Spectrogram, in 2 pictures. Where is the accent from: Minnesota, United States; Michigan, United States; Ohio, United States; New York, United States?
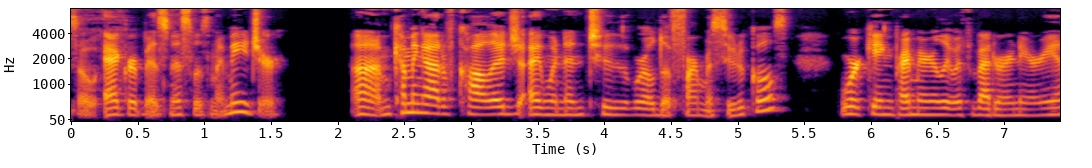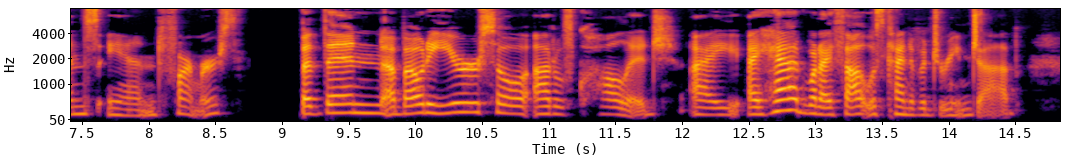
Michigan, United States; Three Oaks; I'm from Three Oaks, Michigan, which is home of Prancer.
